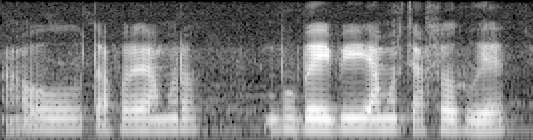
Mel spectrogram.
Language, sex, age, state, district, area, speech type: Odia, female, 45-60, Odisha, Mayurbhanj, rural, spontaneous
